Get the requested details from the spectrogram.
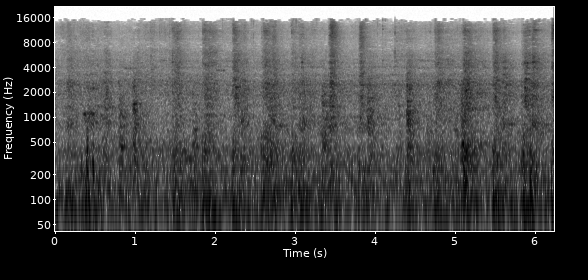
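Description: A heavy freight train rumbles past close by.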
